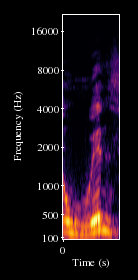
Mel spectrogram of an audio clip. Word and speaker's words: w-inds: Sekarang gue akan react ini yang nyanyi WNs, bacanya Wins ya guys ya.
